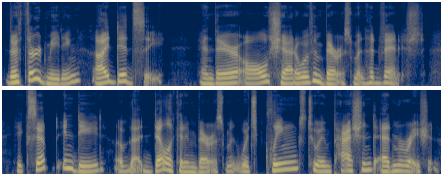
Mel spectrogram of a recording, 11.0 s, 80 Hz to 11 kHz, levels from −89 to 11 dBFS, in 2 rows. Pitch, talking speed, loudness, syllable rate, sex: 180 Hz, 135 wpm, -20 LUFS, 4.8 syllables/s, male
